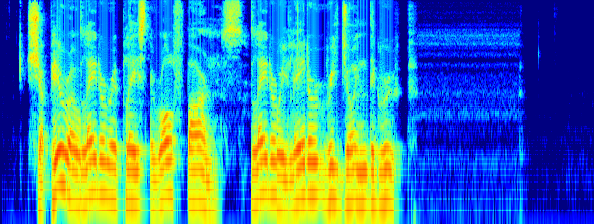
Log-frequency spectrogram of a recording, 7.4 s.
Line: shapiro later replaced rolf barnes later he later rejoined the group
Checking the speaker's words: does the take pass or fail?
pass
